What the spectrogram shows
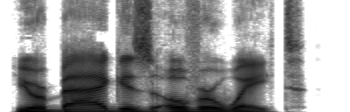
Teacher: The stress falls on over-overweight.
